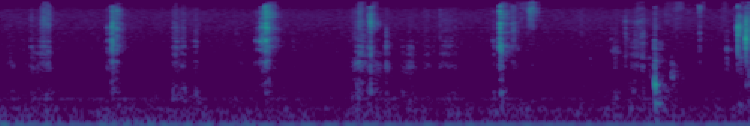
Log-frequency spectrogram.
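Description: Scissors snipping material with a series of sharp, irregular close cuts over a low background hum, quiet and without talking.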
